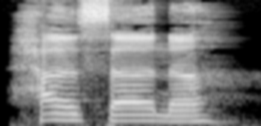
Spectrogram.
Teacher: Tapi kalau kita berhenti, hasanah, nampak tak? Berubah daripada bunyi ta yang asal tadi jadi kepada huruf ha, dan ianya berlaku ketika berhenti sahaja, dan ianya berlaku pada ta yang berbentuk begini sahaja. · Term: ta marbutah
